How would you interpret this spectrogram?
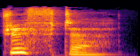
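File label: "drifter", British English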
